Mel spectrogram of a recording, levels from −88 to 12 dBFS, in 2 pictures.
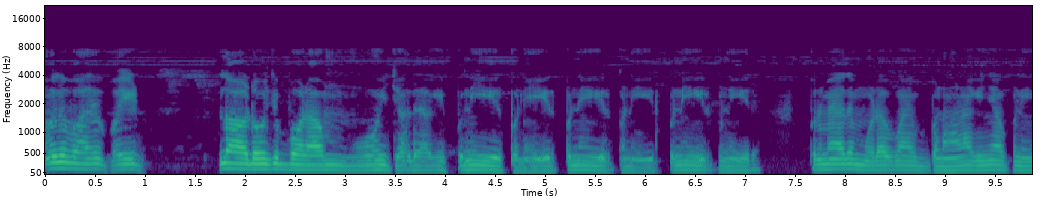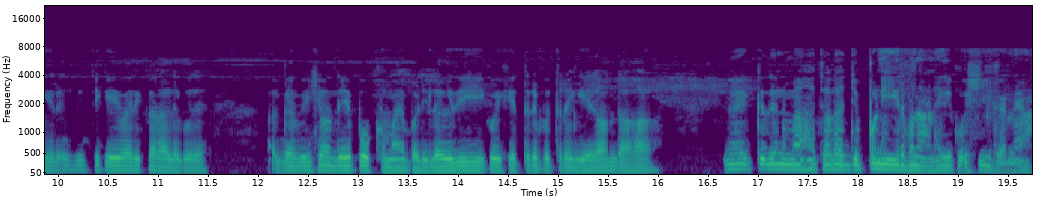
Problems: constant background noise, low volume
